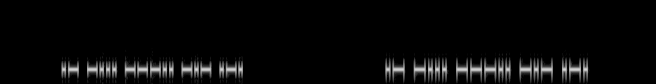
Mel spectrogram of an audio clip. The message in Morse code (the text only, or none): AB8KR AB8KR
